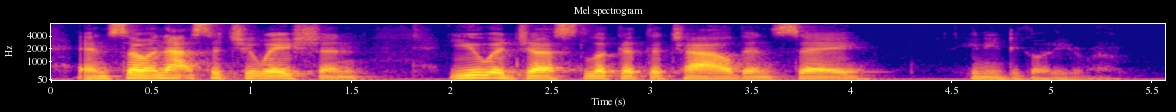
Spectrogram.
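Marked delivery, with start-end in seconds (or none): 4.6-5.3 deep, very low, hushed and serious voice. Showing how to tell a child to go to their room: voice dropped low. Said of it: "you see how my voice just dropped".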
